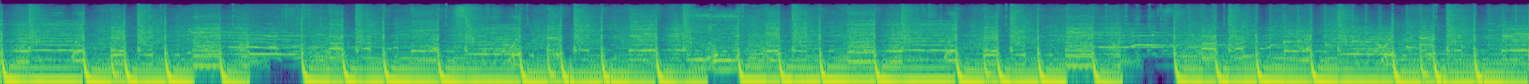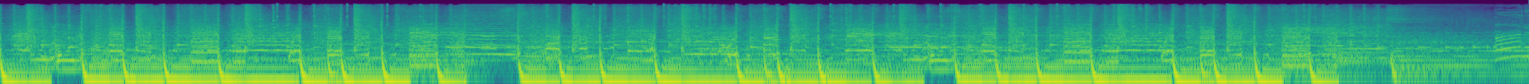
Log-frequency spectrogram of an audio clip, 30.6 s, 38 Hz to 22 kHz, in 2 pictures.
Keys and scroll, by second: 6.1 ctrl+z, 29.9 ctrl+s, 30.2 ctrl+d.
